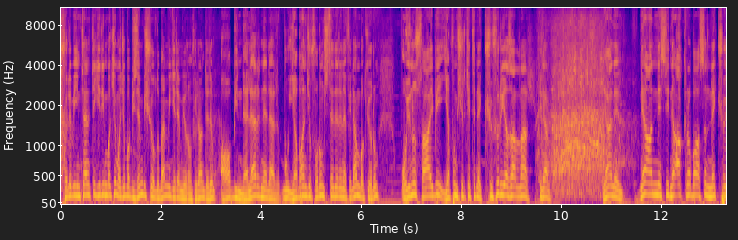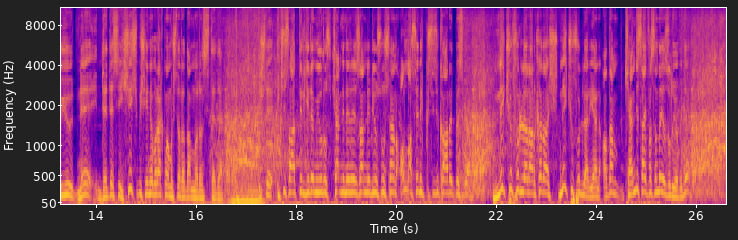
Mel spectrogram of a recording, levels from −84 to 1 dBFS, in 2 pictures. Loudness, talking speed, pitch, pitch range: -16 LUFS, 155 wpm, 160 Hz, 135-190 Hz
